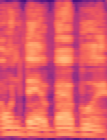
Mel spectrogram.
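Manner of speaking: plain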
